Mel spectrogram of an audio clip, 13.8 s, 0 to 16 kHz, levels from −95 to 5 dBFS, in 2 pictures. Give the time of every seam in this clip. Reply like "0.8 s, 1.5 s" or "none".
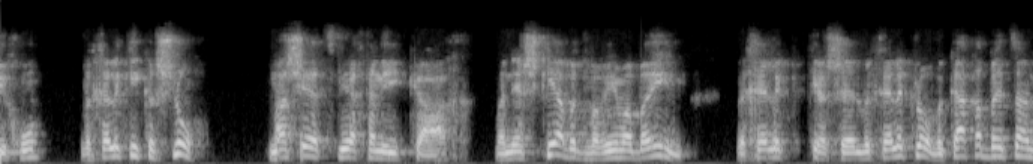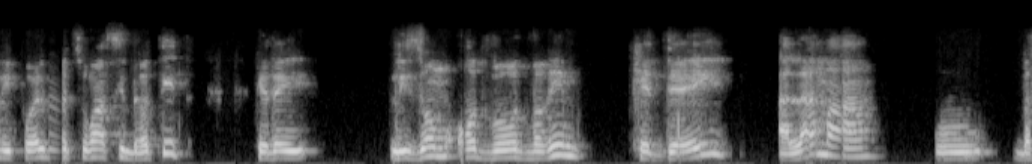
10.1 s, 11.9 s

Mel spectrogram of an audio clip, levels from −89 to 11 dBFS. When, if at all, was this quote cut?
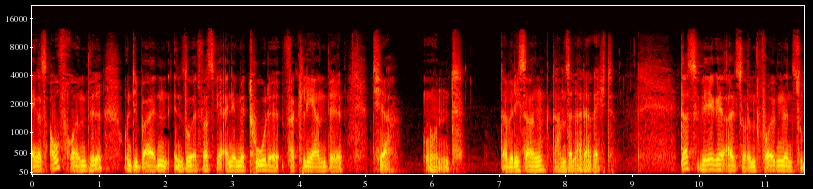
5.1 s, 9.7 s

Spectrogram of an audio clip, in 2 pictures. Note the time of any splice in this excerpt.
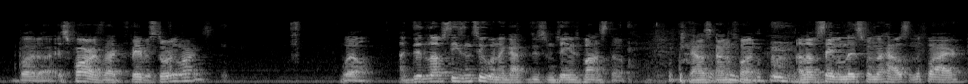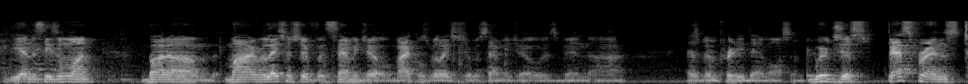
none

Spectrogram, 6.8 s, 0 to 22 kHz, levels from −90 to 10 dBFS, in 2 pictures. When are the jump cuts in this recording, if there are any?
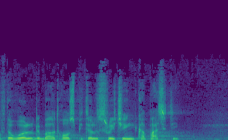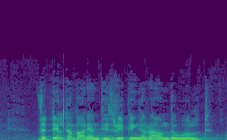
none

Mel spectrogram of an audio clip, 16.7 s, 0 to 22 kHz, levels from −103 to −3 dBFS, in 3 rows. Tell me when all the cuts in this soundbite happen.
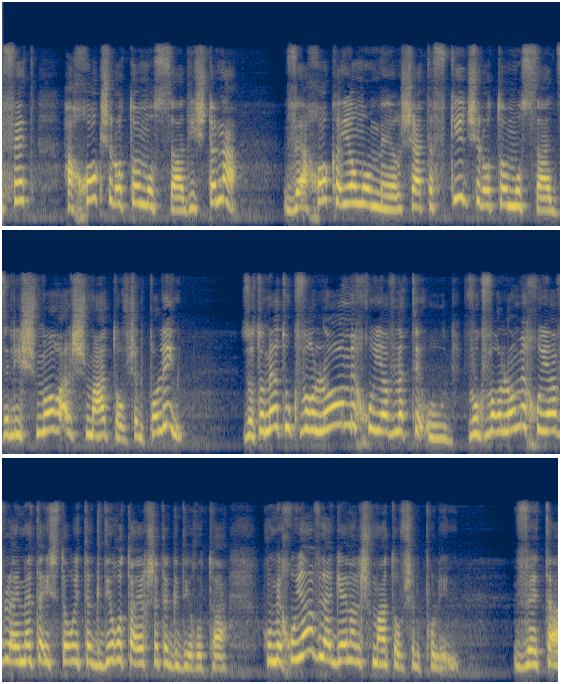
10.1 s

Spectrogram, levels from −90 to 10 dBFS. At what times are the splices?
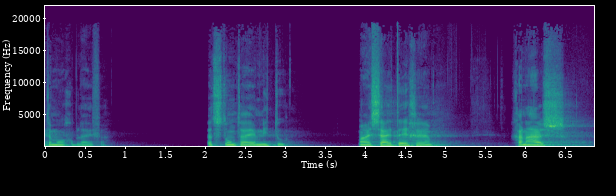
none

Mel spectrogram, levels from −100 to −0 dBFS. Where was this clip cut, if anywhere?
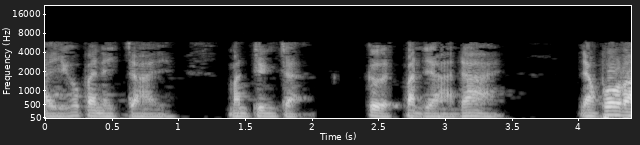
2.8 s

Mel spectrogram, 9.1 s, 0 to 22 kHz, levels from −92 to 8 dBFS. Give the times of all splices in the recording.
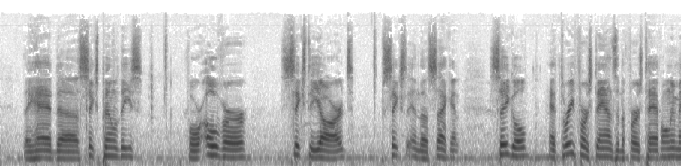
5.1 s

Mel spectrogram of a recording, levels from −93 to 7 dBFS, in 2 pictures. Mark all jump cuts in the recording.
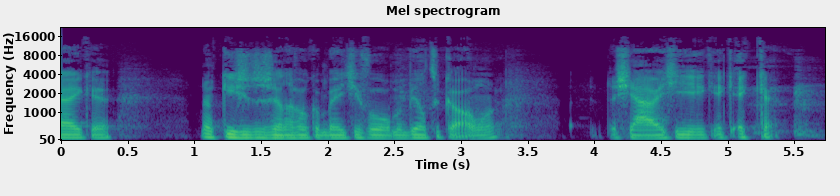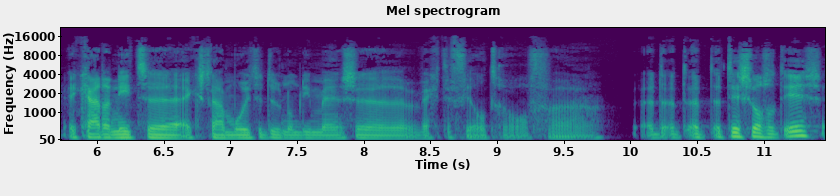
none

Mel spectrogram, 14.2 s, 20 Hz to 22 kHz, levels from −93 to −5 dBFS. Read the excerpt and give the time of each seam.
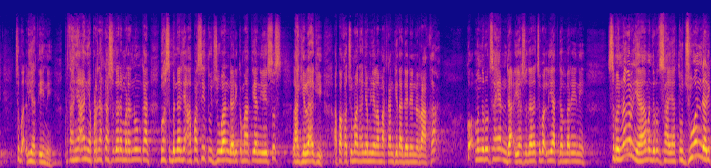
1.2 s

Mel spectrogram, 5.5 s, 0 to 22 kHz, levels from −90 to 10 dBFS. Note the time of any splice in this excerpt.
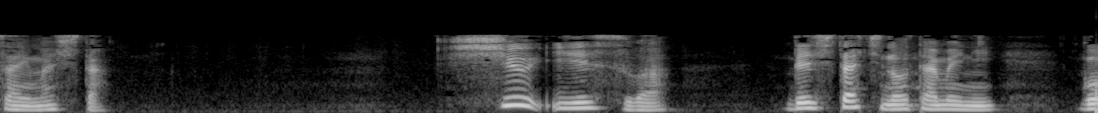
2.2 s

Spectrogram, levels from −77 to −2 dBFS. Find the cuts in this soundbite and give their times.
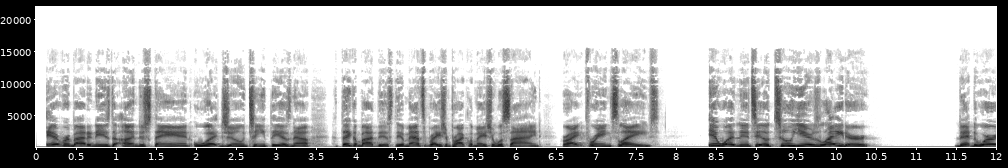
none

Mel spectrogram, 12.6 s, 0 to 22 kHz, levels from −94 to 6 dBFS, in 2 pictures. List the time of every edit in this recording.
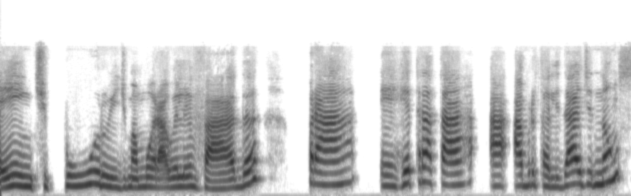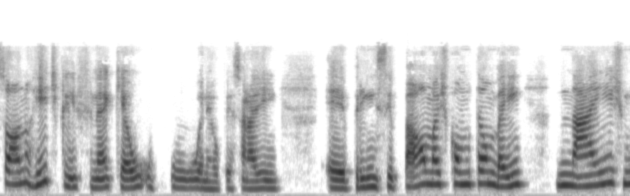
8.3 s

